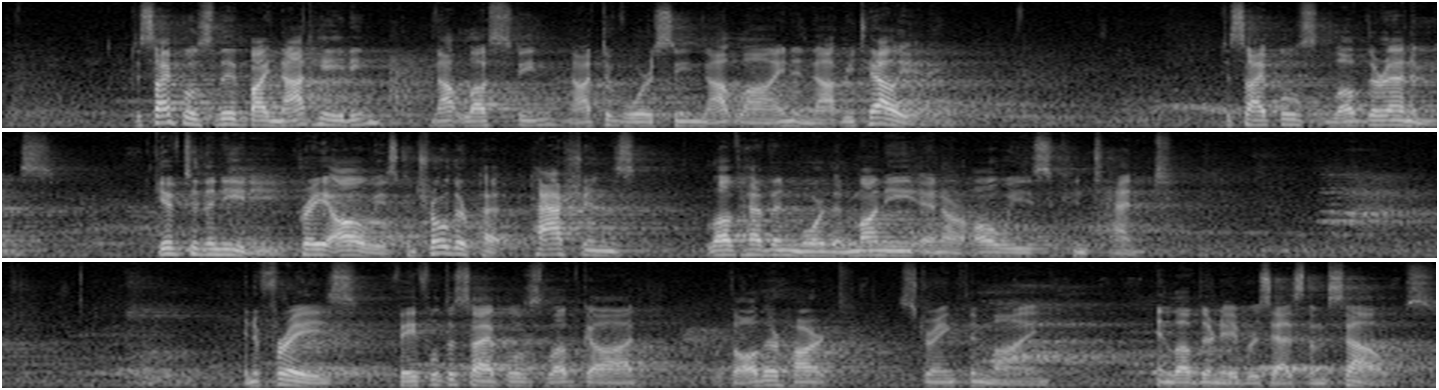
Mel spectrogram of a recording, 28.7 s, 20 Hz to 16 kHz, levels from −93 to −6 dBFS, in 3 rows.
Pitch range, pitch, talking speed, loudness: 105-140 Hz, 120 Hz, 115 wpm, -35 LUFS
